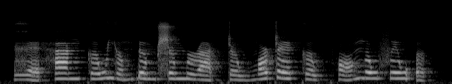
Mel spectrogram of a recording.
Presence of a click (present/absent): absent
